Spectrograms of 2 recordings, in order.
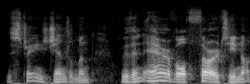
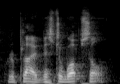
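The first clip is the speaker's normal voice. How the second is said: ordinary delivery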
